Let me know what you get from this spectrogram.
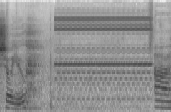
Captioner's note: telephone ringing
